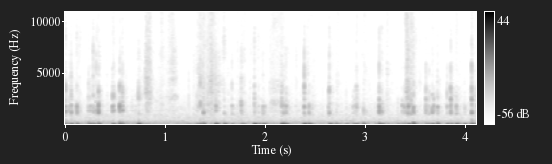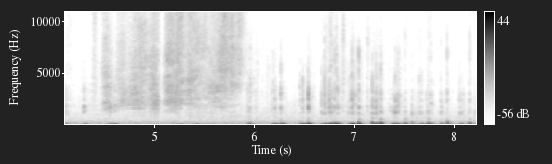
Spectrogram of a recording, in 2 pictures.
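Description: A yoga block is tapped with the fingertips in quick, uneven bursts, giving soft, dull low thuds that stop almost instantly. A brief stretch of airy, hissing rubbing is heard partway through before the tapping resumes more strongly.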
